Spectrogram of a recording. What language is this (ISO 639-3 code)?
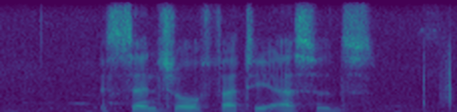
eng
